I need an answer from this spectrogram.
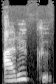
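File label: "aruku", Japanese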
